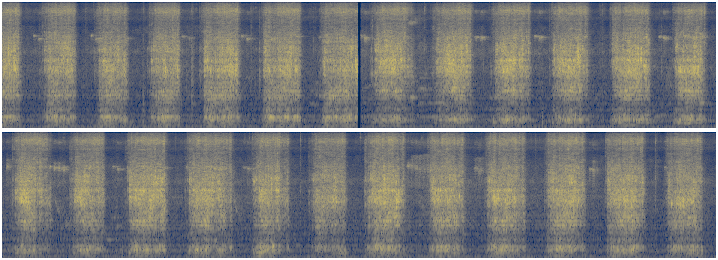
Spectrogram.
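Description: Hand milking: jets of milk squirting from the teats into a plastic bucket already holding milk, a rhythmic hissing splash about once a second, steady throughout.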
